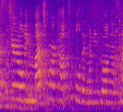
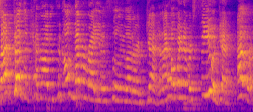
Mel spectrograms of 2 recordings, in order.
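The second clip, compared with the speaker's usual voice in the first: loud, final, outraged declaration; furious ultimatum; 10 dB louder than usual. Acted. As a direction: explode and end it for good. Acted quarrel, she breaks it off.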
